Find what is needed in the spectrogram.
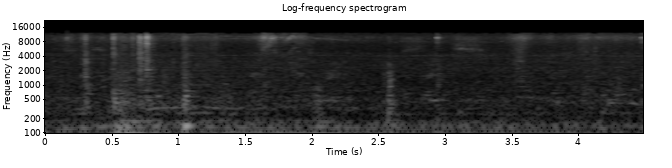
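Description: MINI GP2 race car's engine idling, a steady low hum heard from inside the cabin. A few sharp clicks and knocks come in the first second, with one more about two and a half seconds in.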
